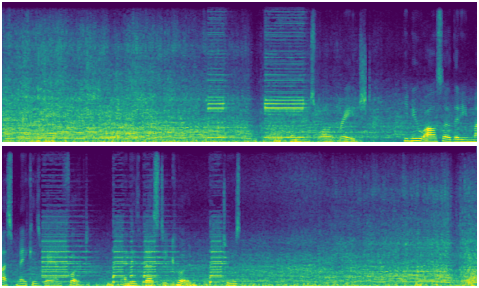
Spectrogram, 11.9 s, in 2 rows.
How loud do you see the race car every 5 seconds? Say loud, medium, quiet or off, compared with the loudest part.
loud, medium, loud.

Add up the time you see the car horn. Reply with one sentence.
The car horn can be heard for 4 seconds in total.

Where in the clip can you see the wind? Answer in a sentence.
You can hear the wind from 0.0 to 11.8 s.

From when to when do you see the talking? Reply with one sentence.
The talking can be heard from 3.5 to 8.9 s.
